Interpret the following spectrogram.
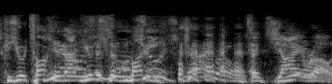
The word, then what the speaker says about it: gyro: your mouth open yeah it's gyro we all know that it's gyro it's not year all what a bit yeah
